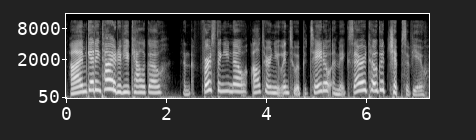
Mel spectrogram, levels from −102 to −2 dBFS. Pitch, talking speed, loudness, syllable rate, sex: 280 Hz, 200 wpm, -18 LUFS, 5.2 syllables/s, female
